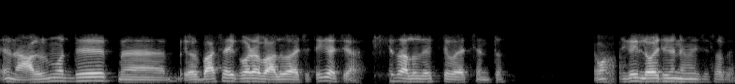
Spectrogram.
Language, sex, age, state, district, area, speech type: Bengali, male, 18-30, West Bengal, Howrah, urban, conversation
